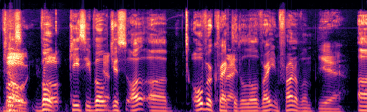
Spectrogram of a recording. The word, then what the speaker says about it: Vogt: Vogt.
